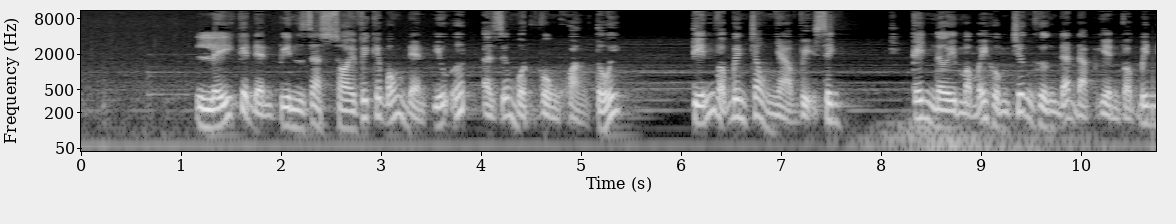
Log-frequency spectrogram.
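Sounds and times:
rain falling steadily: 0.0s - 3.4s
speech: 1.2s - 5.6s, 6.2s - 10.7s
faint low rumble: 7.7s - 10.2s.

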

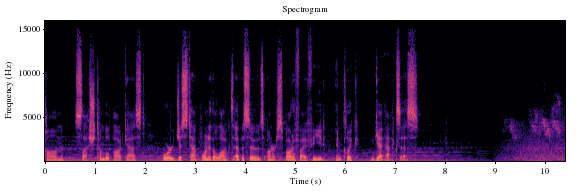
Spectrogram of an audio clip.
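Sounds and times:
speech: 0.0s - 7.6s
birds chirping in high twittering bursts: 9.0s - 10.3s.

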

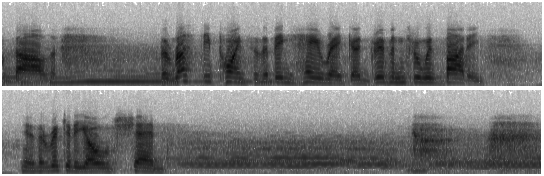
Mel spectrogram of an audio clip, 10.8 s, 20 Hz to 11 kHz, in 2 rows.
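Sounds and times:
speech: 0.1s - 0.9s, 1.6s - 5.0s, 5.6s - 7.2s, 9.5s - 10.0s
train whistle: 0.6s - 2.7s, 7.1s - 10.7s.

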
